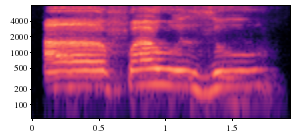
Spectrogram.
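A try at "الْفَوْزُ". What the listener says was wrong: Ya, lebarin lagi lamnya. Al-fauzu. Lamnya lebar. Dua tepi lidah secara bersamaan. Jadi lebarnya itu kurang lebih selebar gigi taring kita kanan kiri tuh. Lebar lidahnya yang ditempelin ke gusi atas. Jadi bukan ujungnya ya, bukan ujungnya aja. Karena kan dua tepi lidah, dua tepi lidah ya. Nah, jadi selebar gigi taring. Nah, yang mana gigi taring tuh lihat ya gigi taring tuh ya di. Nah itu selebar itu.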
